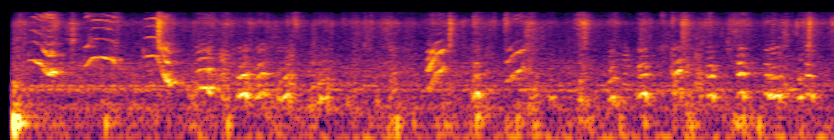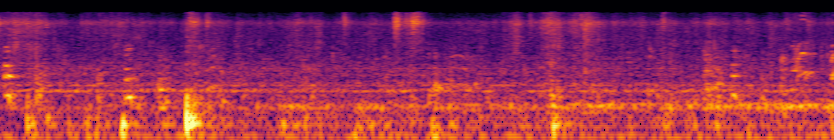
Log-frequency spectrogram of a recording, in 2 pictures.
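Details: Airedale Terrier puppies, ten weeks old, from one litter, giving many short, high, rising whimpers and yips that overlap throughout against a steady low hum.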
